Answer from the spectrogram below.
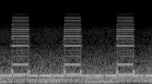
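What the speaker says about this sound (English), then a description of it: "Why are you giving me an alarm now?" A cockpit alarm in the X-Plane 11 flight simulator game beeps three times in an even rhythm, short bright electronic tones over a steady engine hum.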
